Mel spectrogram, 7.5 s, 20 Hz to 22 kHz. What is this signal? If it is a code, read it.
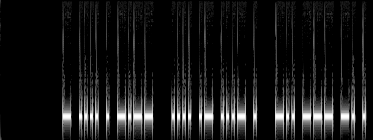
Morse code, heard as a keyed tone, about 22 wpm, 700 Hz. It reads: THEY HAVE DONE
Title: Sentences from Top 1000 Words - Review Part 5 - 22wpm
